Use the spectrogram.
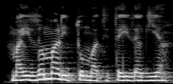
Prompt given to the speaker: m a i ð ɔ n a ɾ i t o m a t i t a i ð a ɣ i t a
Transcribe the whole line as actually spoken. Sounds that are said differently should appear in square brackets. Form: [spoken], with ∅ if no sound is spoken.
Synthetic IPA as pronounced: m a i ð ɔ [m] a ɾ i t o m a t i t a i ð a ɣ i [∅] a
